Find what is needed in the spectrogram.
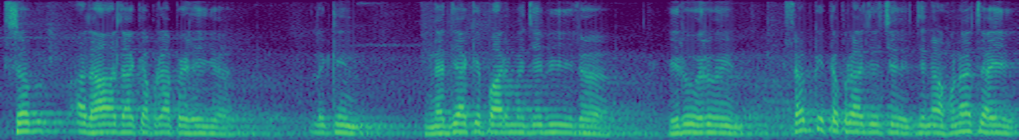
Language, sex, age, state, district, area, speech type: Maithili, male, 30-45, Bihar, Supaul, rural, spontaneous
